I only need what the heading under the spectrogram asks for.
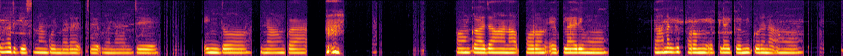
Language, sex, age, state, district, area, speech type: Santali, female, 30-45, West Bengal, Dakshin Dinajpur, rural, spontaneous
